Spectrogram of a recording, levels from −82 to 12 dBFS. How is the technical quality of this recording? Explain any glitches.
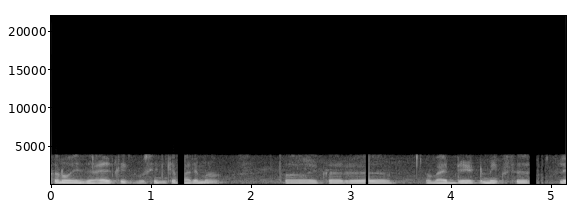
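The speech has three dropouts from packet loss filled with silence. They are at 1.26 to 1.34 s, 3.14 to 3.18 s, and 4.78 to 4.94 s. Lost packets were replaced by silence. The gaps are 80, 40 and 120 ms, which fits 20 ms packets. The last one is broken up over 160 ms. Each gap has hard edges. The telephone band, with nothing above 4 kHz, comes from the G.711 coding.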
